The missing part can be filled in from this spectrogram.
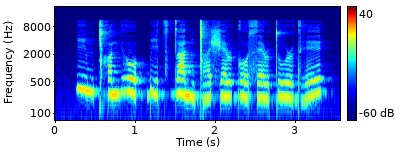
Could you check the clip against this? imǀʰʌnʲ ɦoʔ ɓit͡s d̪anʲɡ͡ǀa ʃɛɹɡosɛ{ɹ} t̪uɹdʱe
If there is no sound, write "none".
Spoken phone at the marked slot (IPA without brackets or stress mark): ɹ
